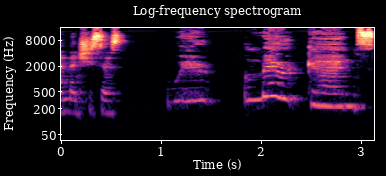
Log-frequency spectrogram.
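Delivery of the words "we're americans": raspy, high-pitched voice, rasped out. Quoting the doppelganger's line in a very good impression: raspy voice of Lupita Nyong'o's doppelganger. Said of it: "it is a very good impression".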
